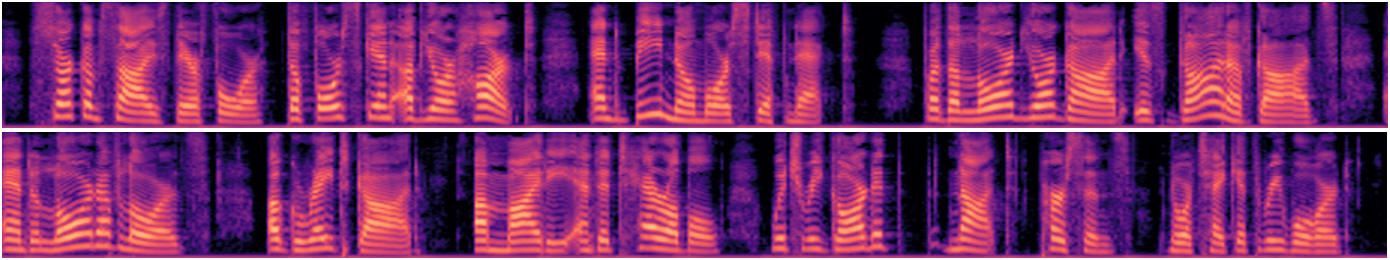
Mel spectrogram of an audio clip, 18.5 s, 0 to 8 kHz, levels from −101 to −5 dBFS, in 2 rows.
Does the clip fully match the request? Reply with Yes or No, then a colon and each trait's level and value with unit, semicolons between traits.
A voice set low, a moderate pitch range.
No: high, 210 Hz; average, 4.6 semitones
